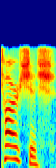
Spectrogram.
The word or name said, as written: Tarshish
